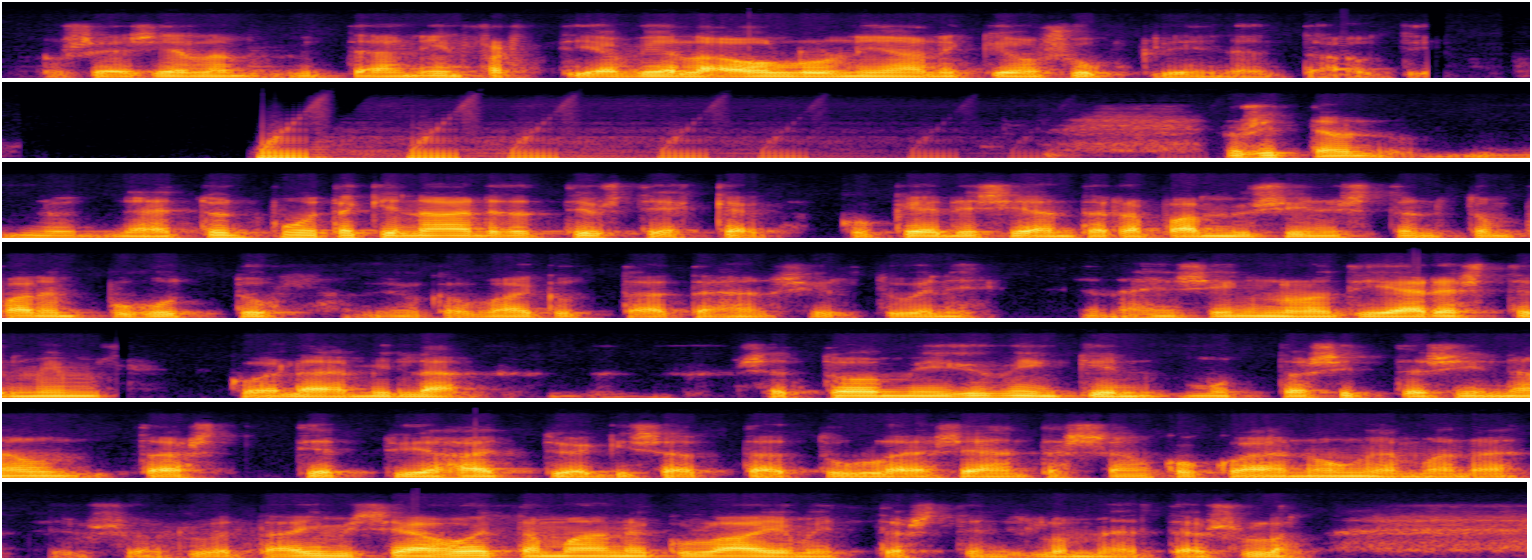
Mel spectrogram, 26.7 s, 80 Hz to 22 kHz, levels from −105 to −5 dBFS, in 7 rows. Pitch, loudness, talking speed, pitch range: 95 Hz, -19 LUFS, 145 wpm, 90-100 Hz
